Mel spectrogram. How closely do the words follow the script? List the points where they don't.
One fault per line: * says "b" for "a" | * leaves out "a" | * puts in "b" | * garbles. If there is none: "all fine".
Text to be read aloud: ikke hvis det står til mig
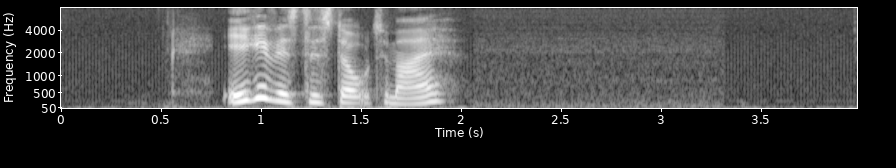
all fine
